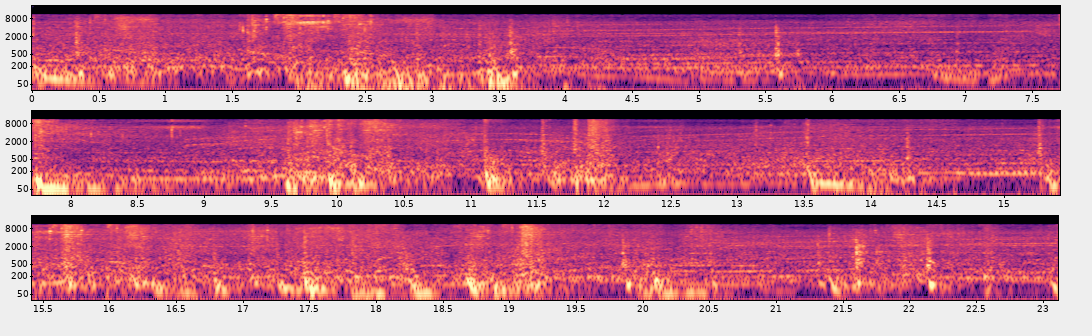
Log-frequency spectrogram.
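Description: A video game car engine hums and roars with boost.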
